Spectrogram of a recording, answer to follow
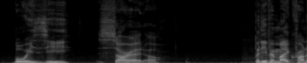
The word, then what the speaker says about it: Boise: Micron's new fabs in Boise start actually producing. Good job, Idaho. Potatoes and RAM. With more New Yorker on 2030. Admitted at One Pier. Just found out it's pronounced Boise.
